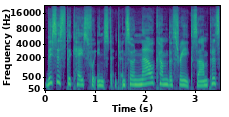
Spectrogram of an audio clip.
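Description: A woman with a non-native accent speaks at a medium pitch in a dark, mellow tone, with a dry, close sound with no echo in a very clean recording with a silent background. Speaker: podcast host. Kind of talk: educational discussion. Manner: explanatory.

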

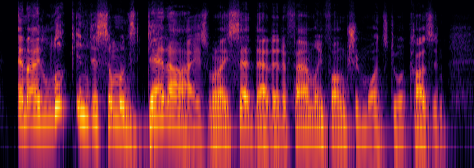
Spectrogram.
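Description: Music plays in the background as a man talks at a fairly quick pace with very wide pitch swings. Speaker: comedian guest. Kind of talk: casual chat.

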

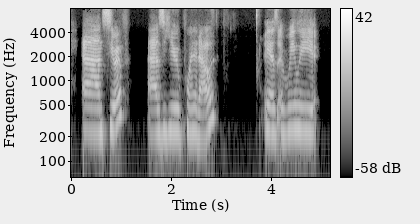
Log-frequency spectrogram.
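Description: A woman's fairly high voice with a Russian accent, on a very clean recording with a silent background. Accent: Russian-sounding. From Belarus. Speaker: marketing business owner. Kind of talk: podcast interview.

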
